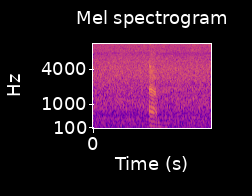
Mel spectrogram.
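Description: Steady rushing of a waterfall, a constant even wash of water noise, with a short spoken "um" about a second in.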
